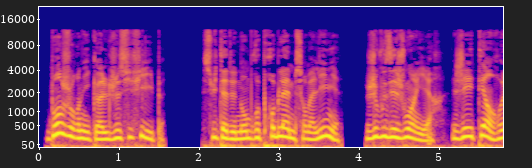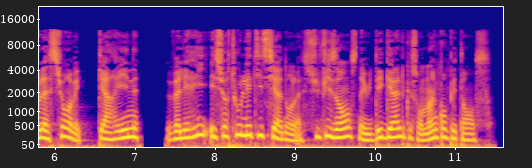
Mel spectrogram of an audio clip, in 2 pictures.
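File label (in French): French Female sample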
